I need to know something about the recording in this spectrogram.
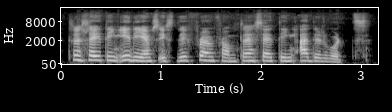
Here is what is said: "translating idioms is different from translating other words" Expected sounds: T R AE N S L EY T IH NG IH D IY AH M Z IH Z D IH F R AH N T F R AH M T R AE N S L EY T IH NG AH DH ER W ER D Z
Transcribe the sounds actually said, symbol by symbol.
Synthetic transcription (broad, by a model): T R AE N S L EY T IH NG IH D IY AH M S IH S D IH F R AH N T F R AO M T R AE N S L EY T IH NG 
